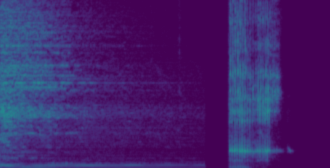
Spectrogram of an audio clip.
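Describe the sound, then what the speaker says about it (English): A person snoring with slow, loud, rattling breaths, followed after a short silence by a sharper, shorter snort. "Is your spouse's snoring becoming an issue?"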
